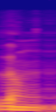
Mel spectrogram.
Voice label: "leng3", chinois; Cours de Chinois

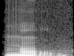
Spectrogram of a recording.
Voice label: "nou3", chinois; Cours de Chinois

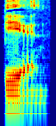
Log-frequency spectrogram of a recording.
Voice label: "bian3", chinois; Cours-de-Chinois

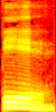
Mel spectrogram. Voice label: "bie4", chinois; Cours-de-Chinois

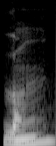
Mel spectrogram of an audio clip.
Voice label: "long2", chinois; Cours-de-Chinois

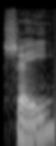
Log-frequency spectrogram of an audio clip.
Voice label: "shei2", chinois; Cours-de-Chinois

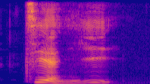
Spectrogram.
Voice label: "jian4yi4", chinois

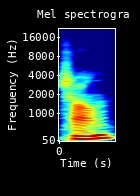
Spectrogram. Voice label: "chang2", chinois; Cours-de-Chinois

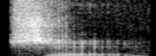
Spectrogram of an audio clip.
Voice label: "chi3", chinois; Cours-de-Chinois

